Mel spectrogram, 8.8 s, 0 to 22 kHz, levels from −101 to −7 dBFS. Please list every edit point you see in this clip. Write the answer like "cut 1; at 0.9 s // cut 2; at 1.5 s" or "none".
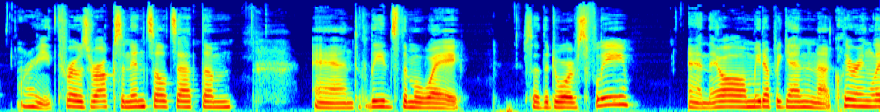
none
